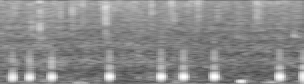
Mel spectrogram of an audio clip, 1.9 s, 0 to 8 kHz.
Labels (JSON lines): {"label": "biophony, pulse", "recorder": "SoundTrap 500"}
